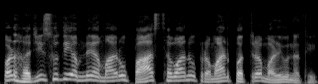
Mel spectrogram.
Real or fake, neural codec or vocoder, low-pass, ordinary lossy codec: fake; codec, 24 kHz, 3 kbps, HILCodec; none; none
